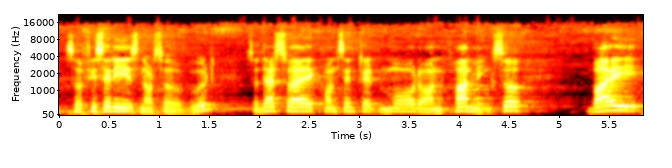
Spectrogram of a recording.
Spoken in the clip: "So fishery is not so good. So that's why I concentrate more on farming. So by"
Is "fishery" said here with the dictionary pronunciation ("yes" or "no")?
no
